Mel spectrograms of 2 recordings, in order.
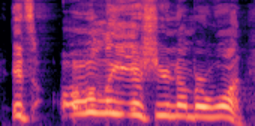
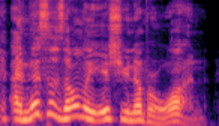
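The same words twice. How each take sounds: First: "only" lifted high and leaned on; stress on ONLY. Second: Said in the usual way. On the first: Real, not acted. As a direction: push the word "only" up with excitement.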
